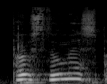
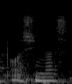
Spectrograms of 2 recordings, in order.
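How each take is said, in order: First: Posthumous stumbled out as post-thumous; mispronounced word. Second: Posthumous said as "pahs-oo-mus" with no "th"; posthumous, quiet "pah-soo-mus"; corrected pronunciation. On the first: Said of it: "I cannot pronounce words". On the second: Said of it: "I think it's just posthumous". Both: Real, not acted.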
